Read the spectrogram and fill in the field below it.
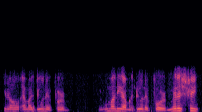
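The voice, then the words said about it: Hoarse, fading voice. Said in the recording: “I'm losing my voice here. Allergies.”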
